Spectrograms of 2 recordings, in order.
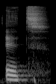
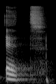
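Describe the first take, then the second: No difference in how they are said.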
